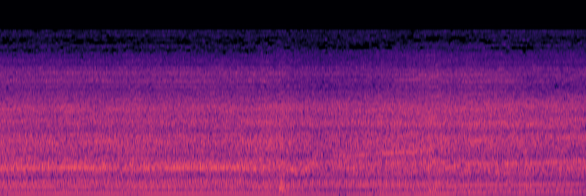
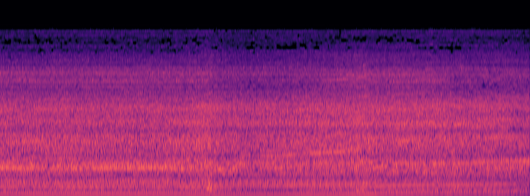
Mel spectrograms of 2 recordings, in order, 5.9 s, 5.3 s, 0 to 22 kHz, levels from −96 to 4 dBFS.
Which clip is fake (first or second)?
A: first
